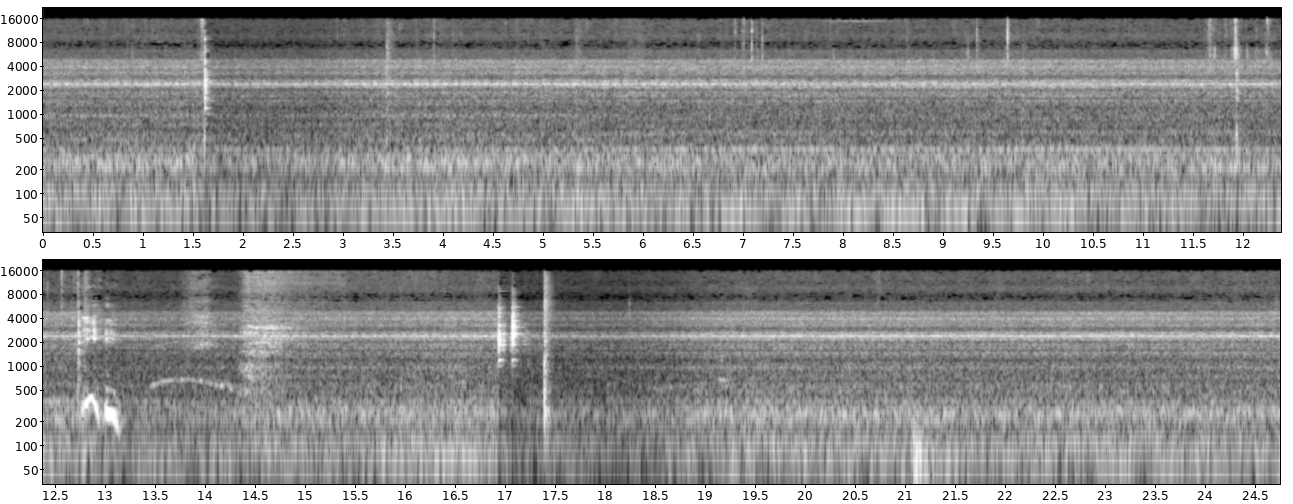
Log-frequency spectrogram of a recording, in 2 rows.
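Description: Steady hum of a fan or air conditioner in a small workshop. A few sharp metallic clicks and taps stand out, the loudest about a third and two thirds of the way through: hands pressing the small steel rollers of a Dodge 727 transmission's reverse sprag into place.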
